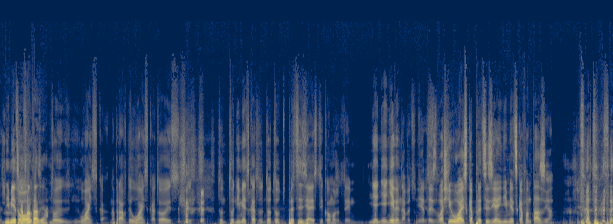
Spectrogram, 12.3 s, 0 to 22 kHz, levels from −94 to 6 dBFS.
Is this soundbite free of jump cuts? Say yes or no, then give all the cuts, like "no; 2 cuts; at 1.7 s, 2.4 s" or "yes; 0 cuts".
yes; 0 cuts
